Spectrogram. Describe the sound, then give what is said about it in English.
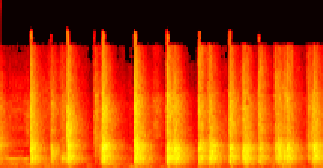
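A crowd of people clapping together, dense and loud, the applause pulsing in a steady rhythm of strong beats roughly twice a second, with no voices over it. “Give him the best of clap offer.”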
